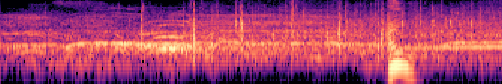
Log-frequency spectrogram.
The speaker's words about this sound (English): I don't understand the applause. They're like, yeah.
